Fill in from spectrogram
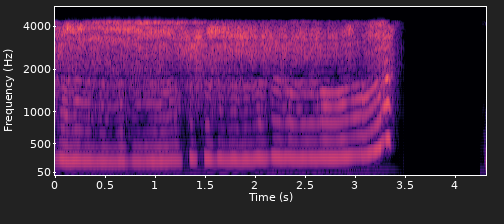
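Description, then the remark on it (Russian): A loud insect buzz drones steadily for about three seconds, its pitch swooping upward just before it cuts off abruptly, leaving silence. “Может быть, мы с жужжалкой с этим справимся, а? Как, жужжалочка?”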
